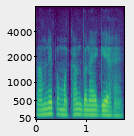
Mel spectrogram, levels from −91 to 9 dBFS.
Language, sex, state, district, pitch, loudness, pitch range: Hindi, male, Jharkhand, Palamu, 130 Hz, -16 LUFS, 125-135 Hz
